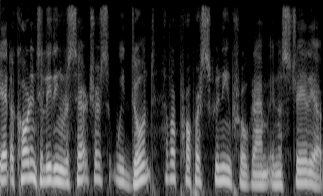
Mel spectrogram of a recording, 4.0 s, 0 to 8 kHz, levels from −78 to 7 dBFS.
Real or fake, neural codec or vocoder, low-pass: real; none; 7.2 kHz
